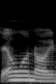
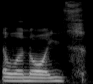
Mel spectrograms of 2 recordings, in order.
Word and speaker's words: Illinois: different way in its Illinois not Illinois you don't pronounce the S and it's Chicago not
